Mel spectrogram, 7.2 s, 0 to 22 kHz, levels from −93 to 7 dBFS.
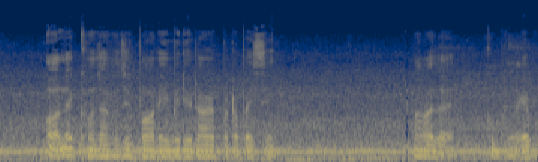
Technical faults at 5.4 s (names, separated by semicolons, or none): corrupt frame decoded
